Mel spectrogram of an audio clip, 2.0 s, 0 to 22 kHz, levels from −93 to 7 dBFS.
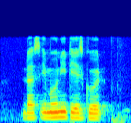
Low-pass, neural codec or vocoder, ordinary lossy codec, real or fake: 7.2 kHz; none; none; real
